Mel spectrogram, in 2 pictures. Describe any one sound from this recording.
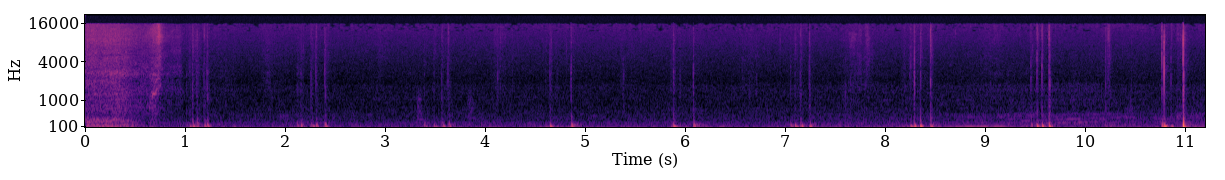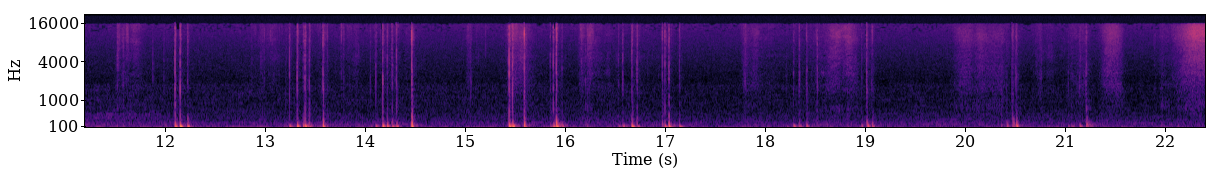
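Fingertips tap lightly on paper.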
